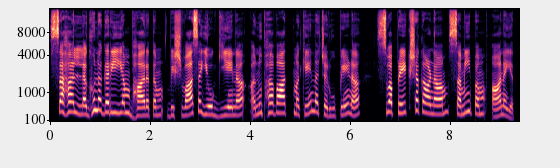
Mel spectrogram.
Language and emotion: Sanskrit, neutral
